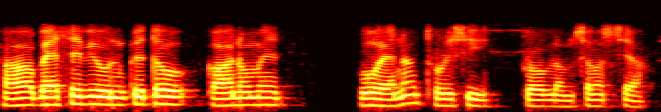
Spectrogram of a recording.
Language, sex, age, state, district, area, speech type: Hindi, male, 18-30, Madhya Pradesh, Bhopal, urban, conversation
